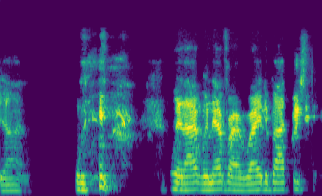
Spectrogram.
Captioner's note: laughs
